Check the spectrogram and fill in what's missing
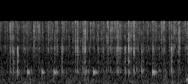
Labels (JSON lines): {"label": "ambient", "recorder": "HydroMoth"}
